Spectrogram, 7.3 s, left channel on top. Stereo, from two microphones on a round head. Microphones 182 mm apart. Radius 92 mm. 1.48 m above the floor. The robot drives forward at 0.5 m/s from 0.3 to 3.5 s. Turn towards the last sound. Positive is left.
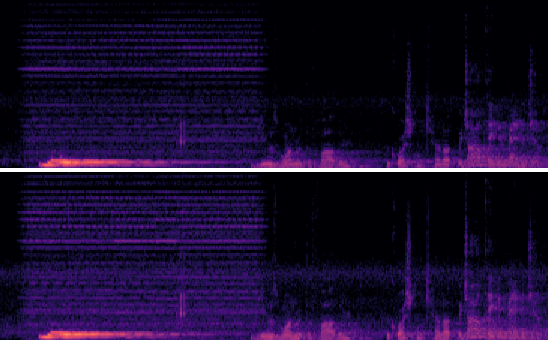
turn(degrees=-55)  # may be behind; listen again after turning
